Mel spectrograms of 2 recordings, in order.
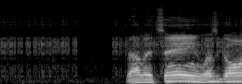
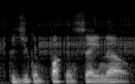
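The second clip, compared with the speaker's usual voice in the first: usual speaking voice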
